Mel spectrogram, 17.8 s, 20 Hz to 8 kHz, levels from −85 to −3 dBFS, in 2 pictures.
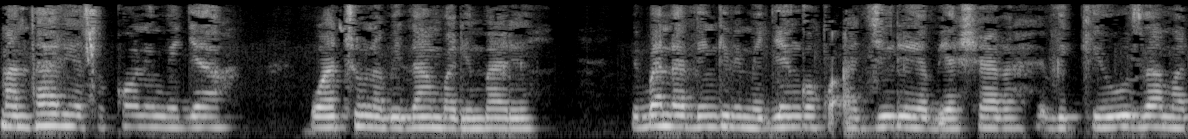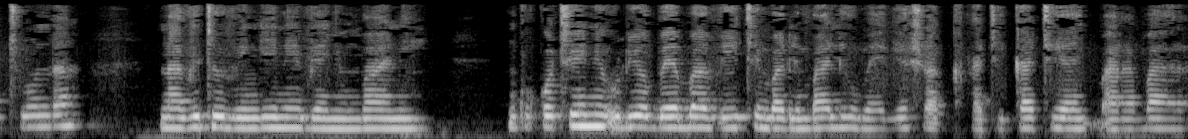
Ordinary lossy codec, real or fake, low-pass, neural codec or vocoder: MP3, 32 kbps; real; 7.2 kHz; none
